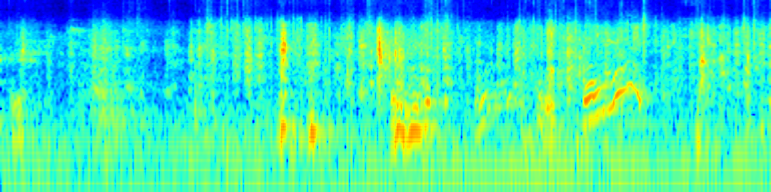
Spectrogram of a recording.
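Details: Excited pinschers resisting as their walking leashes are clipped on before an outing: several wavering, bent whimpers cluster near the end, among rustling, clicks and a person's voice.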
